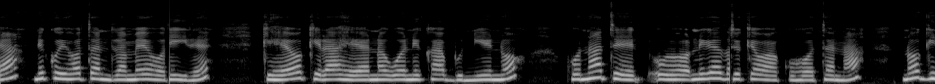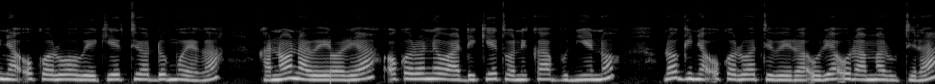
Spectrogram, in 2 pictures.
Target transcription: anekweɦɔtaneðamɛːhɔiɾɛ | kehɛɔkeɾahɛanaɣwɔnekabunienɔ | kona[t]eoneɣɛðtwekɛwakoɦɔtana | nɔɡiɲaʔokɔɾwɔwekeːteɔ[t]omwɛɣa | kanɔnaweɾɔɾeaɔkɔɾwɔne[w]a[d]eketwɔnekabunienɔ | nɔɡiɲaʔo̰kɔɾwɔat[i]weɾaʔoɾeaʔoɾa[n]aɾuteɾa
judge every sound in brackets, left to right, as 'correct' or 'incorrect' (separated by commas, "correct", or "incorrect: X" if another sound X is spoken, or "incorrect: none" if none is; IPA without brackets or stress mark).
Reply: correct, incorrect: d, correct, correct, incorrect: e, incorrect: m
